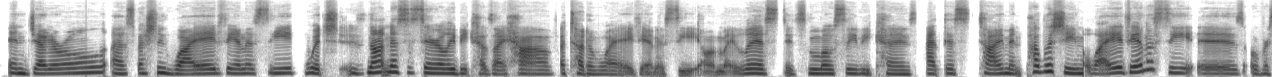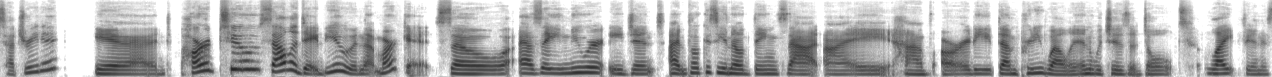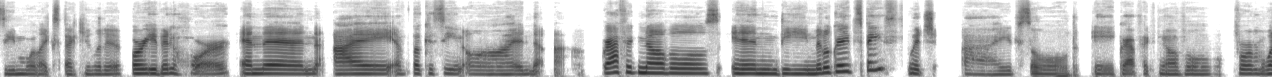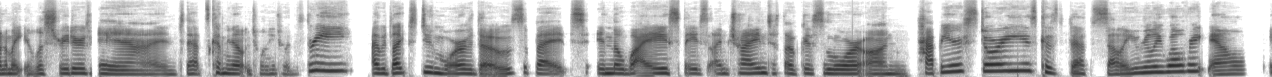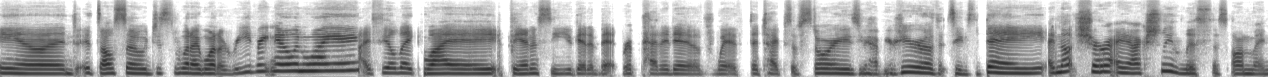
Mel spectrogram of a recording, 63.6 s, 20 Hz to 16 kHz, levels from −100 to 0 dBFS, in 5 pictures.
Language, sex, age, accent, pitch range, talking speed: English, female, 10-29, American, 190-230 Hz, 165 wpm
